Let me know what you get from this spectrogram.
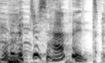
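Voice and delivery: high-pitched bewildered question; retold confusion; baffled surprise. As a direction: ask it in mock disbelief. Retold confusion after the ejection.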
